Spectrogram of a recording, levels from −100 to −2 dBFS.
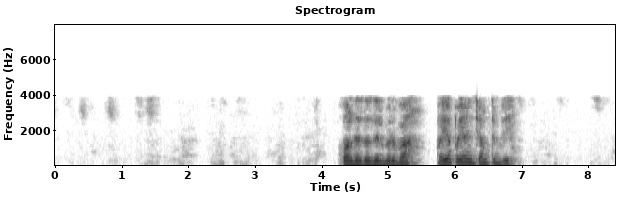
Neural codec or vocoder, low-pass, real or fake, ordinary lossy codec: none; 7.2 kHz; real; AAC, 16 kbps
